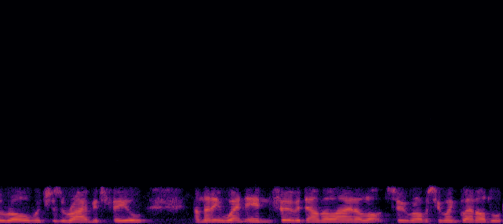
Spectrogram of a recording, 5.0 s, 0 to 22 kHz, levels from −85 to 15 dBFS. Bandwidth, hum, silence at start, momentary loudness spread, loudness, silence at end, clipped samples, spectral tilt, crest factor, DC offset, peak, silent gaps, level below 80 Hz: 3.9 kHz; none; 0 s; 6 LU; -30 LUFS; 0 s; under 0.1%; -5.5 dB/octave; 16 dB; under 0.1%; -16 dBFS; none; -80 dBFS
